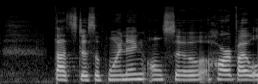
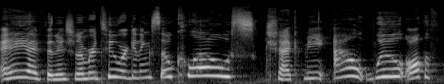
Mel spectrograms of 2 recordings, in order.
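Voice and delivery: excited; 6 semitones higher than usual. Real, not acted. Celebrating progress.

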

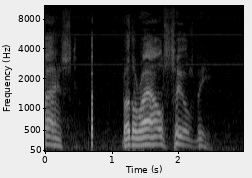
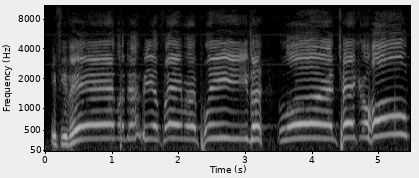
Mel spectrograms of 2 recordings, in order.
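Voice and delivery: desperate plea; 13 semitones higher, slower than usual. Retold or imitated. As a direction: beg God with everything you have. Retold desperate prayer to Lord.

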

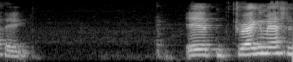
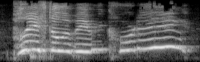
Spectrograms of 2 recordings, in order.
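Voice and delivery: mock whine; 9 semitones higher than usual. Begging the stream not to record.

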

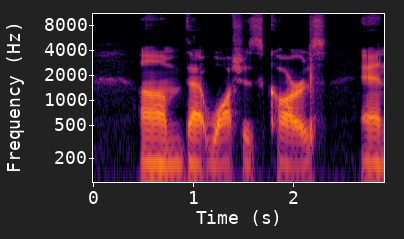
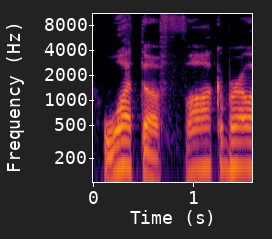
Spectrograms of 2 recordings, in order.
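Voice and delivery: slow, higher-pitched retold indignation; heated; 7 semitones higher, much slower than usual. Worker replays his reaction to the customer, heated. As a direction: stretch it out in heated disbelief. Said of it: "I was heated".

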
